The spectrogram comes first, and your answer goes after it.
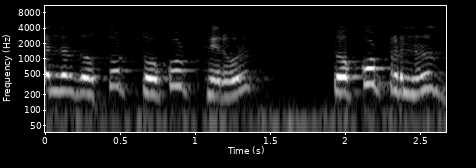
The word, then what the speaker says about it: टोकोट्रेनोल्स: लेकिन palm oil के अंदर में दो एंटीऑक्सीडेंट पाई जाती है, टोकोफेरोल्स और टेकोट्रेनोल्स। प्रोनाउंसिएशन फिर से आप इसका नाम पढ़ना सीखना पड़ेगा, सीख लेना, है ना।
